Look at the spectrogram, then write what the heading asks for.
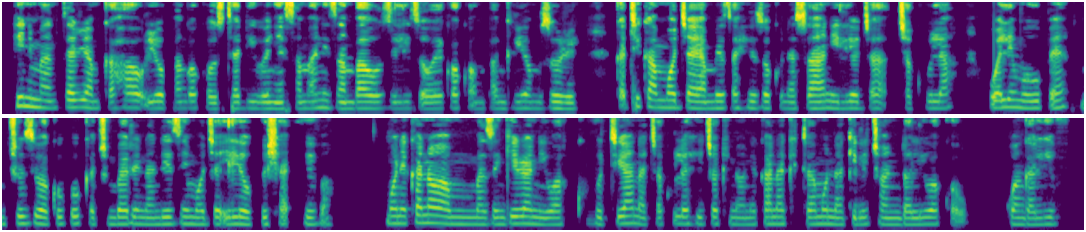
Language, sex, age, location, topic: Swahili, female, 18-24, Mombasa, agriculture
